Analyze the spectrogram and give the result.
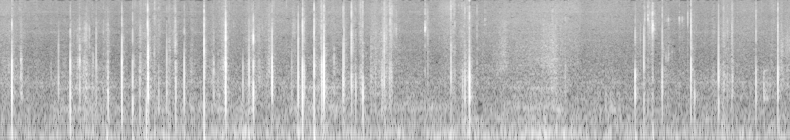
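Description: A small clear plastic bag holding a folded green microfiber cloth is held in the hand while fingertips scratch and crinkle the plastic. The result is a quiet, steady stream of sharp, bright crackles and ticks over a soft rustling bed, with a brief smoother scratching passage near the end.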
